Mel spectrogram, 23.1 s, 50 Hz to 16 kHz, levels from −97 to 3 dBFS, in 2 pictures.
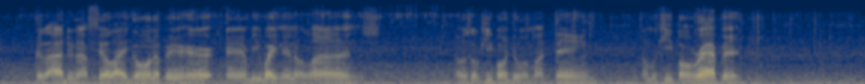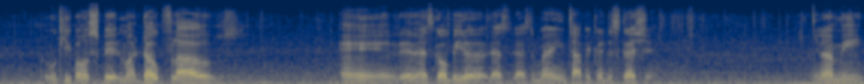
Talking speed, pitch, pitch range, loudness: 145 wpm, 110 Hz, 100-120 Hz, -36 LUFS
